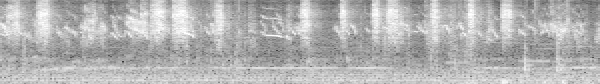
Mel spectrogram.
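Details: Young chickens at a meal of spinach: a rhythmic run of loud pecking clicks about every half second, layered with many small, high, sweeping chirps.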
